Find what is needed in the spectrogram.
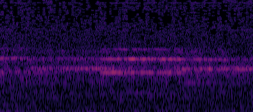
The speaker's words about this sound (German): Mensch, hörst du die Sirenen? Das ist ja Wahnsinn. Das hört ja gar nicht auf.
